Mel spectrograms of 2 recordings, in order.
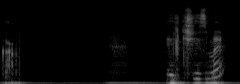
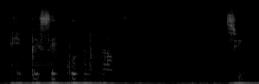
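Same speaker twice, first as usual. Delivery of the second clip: hushed whisper; 17 dB quieter than usual. Acted. Personal story whispered.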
